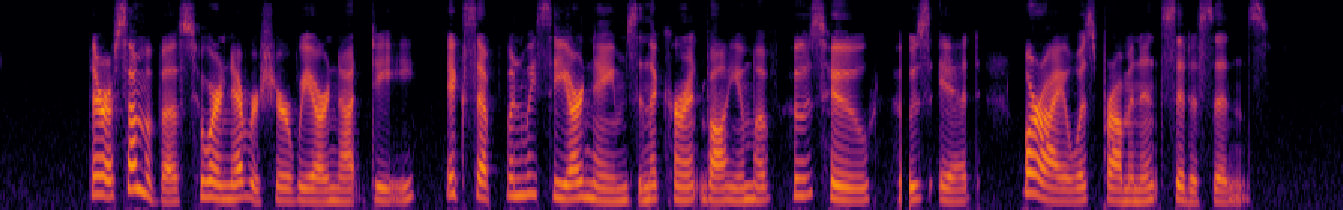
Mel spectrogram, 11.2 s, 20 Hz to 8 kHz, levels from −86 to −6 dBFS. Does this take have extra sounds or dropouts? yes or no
yes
